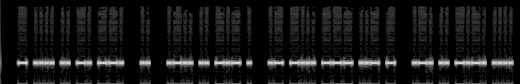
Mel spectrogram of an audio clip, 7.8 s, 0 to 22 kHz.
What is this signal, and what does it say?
Morse code, heard as a keyed tone, about 30 wpm, 1000 Hz. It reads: THING I LIKE ABOUT RICH
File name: qotdfiles / 30wpm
